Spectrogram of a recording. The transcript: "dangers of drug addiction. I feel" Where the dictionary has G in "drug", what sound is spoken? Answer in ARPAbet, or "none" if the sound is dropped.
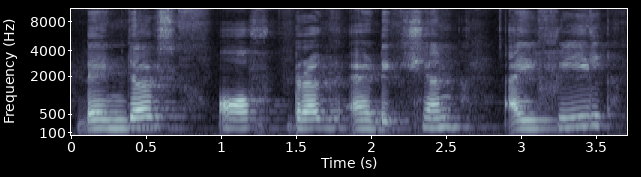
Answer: G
